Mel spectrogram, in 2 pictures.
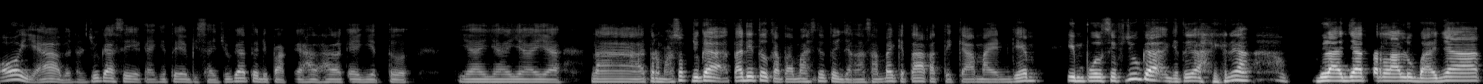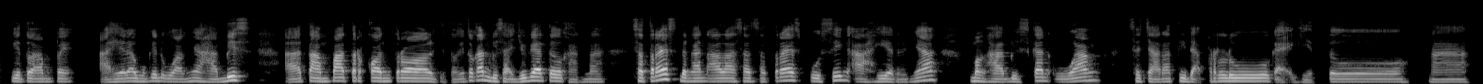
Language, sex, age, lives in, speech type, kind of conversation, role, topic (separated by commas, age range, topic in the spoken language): Indonesian, male, 30-34, Indonesia, conversation, unstructured, none, Menurut Anda, apakah hobi bisa menjadi alasan untuk menghindari masalah?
